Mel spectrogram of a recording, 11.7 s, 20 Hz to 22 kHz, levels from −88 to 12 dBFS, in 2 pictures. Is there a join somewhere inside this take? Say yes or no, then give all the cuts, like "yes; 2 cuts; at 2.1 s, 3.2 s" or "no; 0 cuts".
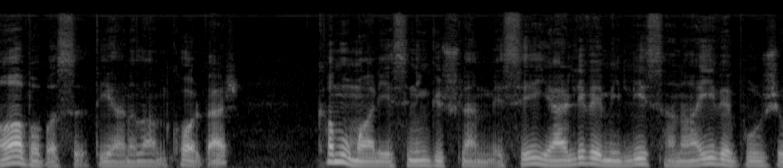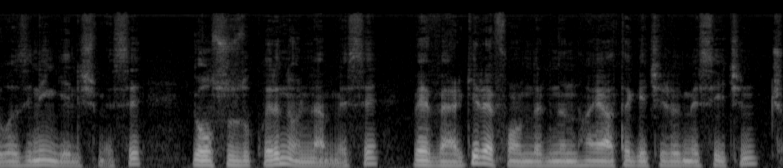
no; 0 cuts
